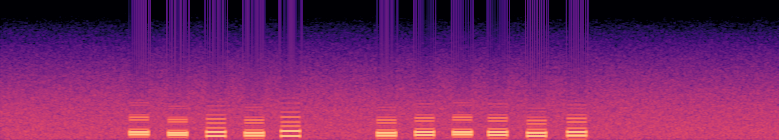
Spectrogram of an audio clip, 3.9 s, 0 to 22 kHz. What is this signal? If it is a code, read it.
DTMF, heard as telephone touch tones, dialled by hand, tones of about 100 ms. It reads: 07243 480815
